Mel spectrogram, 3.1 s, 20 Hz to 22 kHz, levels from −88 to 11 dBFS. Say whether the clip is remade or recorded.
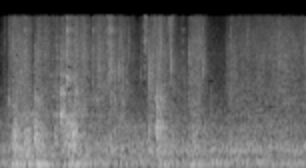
recorded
